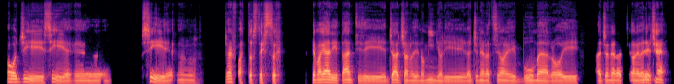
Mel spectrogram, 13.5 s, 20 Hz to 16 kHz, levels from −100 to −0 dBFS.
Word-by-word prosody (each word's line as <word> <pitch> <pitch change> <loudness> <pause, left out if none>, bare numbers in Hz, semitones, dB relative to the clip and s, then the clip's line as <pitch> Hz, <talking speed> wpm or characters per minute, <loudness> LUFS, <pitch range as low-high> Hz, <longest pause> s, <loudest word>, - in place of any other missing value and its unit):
Oggi 130 -9 +2
sì 95 -6 -1
ehm, 95 0 -2 0.6
sì, 125 - +1 0.3
ehm, 105 -2 -8 0.4
già - - -1
il - - +1
fatto - - -2
stesso, - - +1 0.7
che - - +3
magari 115 -1 +5
tanti 90 -6 0
già 110 +7 +4
c'hanno 95 -1 -1
dei 95 0 -1
nomignoli, 90 -3 -2
la 90 +1 -1
generazione 95 +2 -2
di 95 0 -1
boomer 95 +2 0
o 90 0 +1
i 90 0 -1 0.3
la 100 0 +1
generazione 100 0 0
dei 110 +1 +4
cioè, - - +2
95 Hz, 115 wpm, -24 LUFS, 90-105 Hz, 0.7 s, magari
